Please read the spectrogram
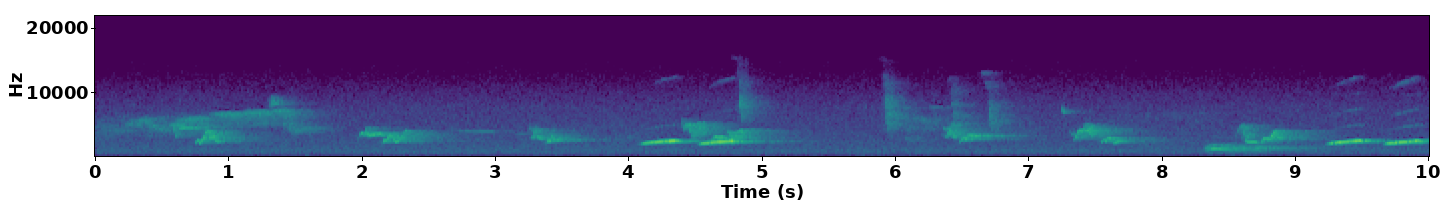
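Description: Woodland songbirds singing in short phrases, one after another about every second, loudest about four seconds in and near the end.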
